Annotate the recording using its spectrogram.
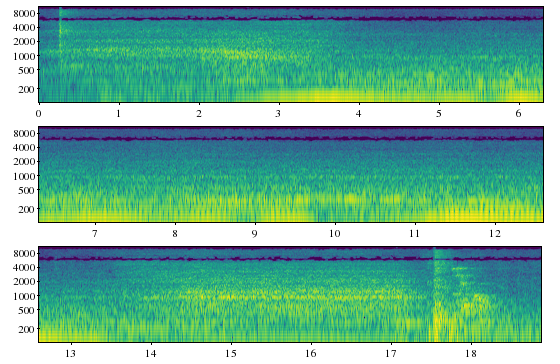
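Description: Otis hydraulic elevator's power unit humming steadily as the car travels, heard from inside the car. Near the end the hum stops and there is a sharp knock as the car arrives and the doors begin to open.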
